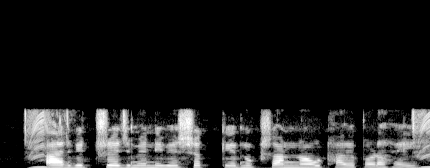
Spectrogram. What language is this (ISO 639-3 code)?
mag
